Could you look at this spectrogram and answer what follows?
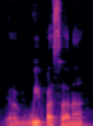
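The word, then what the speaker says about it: Vipassana: A N A vasana or vasana it is pronounced in we pasana in India and also the avat course and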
